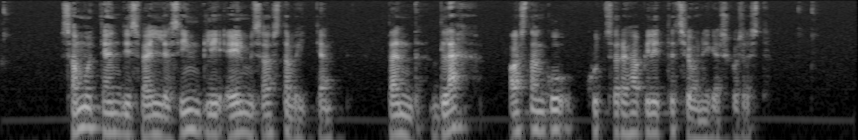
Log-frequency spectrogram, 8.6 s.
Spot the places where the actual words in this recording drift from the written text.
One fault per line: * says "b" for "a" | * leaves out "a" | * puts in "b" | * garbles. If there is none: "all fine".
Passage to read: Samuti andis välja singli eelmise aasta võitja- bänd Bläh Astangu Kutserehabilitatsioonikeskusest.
all fine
